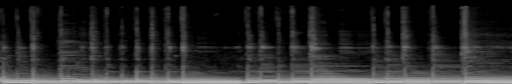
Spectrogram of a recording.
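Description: Electric bass playing the closing variation of a speed-metal riff, rapid punchy picked notes with quick slides and a changed final phrase, loud and close with no talking.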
